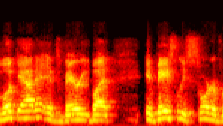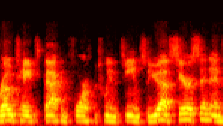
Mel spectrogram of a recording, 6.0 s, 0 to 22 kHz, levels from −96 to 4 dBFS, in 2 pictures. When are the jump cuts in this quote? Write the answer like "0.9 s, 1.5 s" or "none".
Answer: 1.2 s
